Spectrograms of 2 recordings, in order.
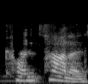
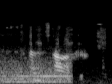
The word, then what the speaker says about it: Kantana: The name is phonetically pronounced Kantana, just as it's spelled, Connonna. Kantana.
